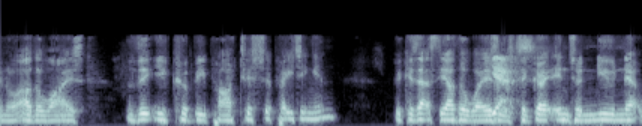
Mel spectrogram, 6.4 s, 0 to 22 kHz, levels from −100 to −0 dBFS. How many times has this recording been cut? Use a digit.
0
